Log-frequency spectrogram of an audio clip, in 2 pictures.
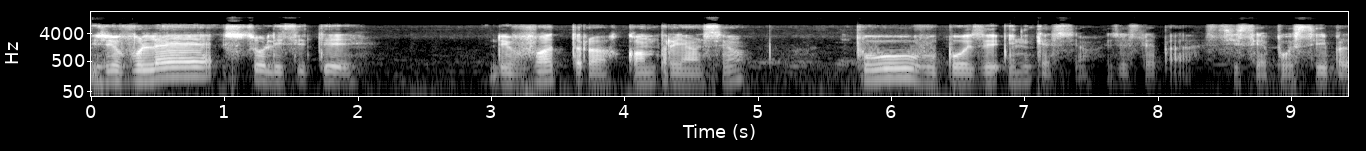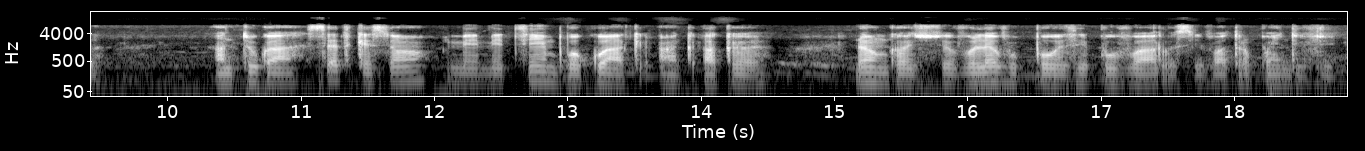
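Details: Male speaker who says he has stuttered since birth and uses the channel's methods; stuttering.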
